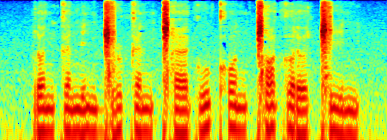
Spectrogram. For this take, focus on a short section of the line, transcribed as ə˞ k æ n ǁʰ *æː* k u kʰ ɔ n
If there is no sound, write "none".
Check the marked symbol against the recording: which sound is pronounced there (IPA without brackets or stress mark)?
æː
